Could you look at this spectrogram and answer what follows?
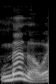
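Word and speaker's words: meno (μένω): This word abide is pronounced meno, and it means to remain somewhere or to continue to be.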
